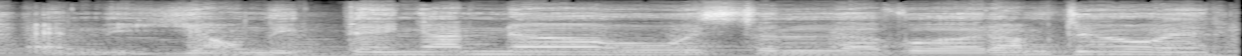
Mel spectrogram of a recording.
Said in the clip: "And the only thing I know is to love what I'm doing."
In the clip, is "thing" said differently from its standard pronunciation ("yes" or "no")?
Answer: no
